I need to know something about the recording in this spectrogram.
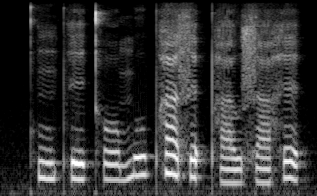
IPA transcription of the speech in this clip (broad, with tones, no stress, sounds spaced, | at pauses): kʰ ũ˨ pʰ e˨ kʰ ɔ˨ m o˦ pʰ ä˦˨ sʰ ɛ˦ ʔ pʰ a˨ ʊ̯ sʰ ä˨ h ɛ˦˨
